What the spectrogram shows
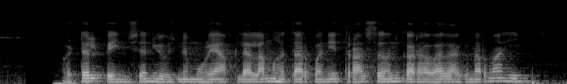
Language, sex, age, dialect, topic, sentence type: Marathi, male, 18-24, Standard Marathi, banking, statement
